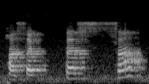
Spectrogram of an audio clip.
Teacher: యోగం అసక్తస్స విశిష్యతే అసక్తస్స అసక్త కి స ని యాడ్ చేసుకొని చెప్పాలి స కింద స ఒత్తు క్లియర్ గా వినపడాలంటే ముందు అక్షరాన్ని కలుపుకొని చెప్పాలి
